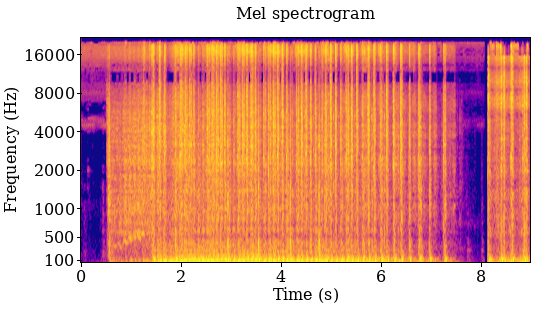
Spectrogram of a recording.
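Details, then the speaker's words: 1970 Chevy Chevelle sitting since 1995, cranking with new fuel filter and fuel from a gas can: steady fast cranking about four turns a second, never fires; no fuel getting to carburetor, cause not yet found. "It's not getting gas at all."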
